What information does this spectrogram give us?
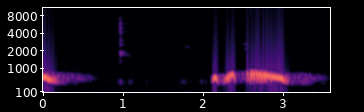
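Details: Spotted dove used as a decoy, cooing to excite wild birds: the fading end of a coo, a faint brief click, then a full phrase of two short notes and a long falling coo.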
